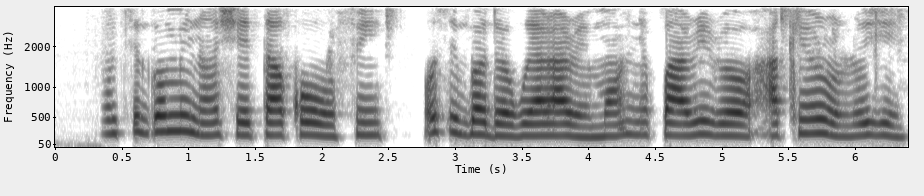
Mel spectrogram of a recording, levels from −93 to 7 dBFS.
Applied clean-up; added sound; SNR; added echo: neural mask model DeepFilterNet 3.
